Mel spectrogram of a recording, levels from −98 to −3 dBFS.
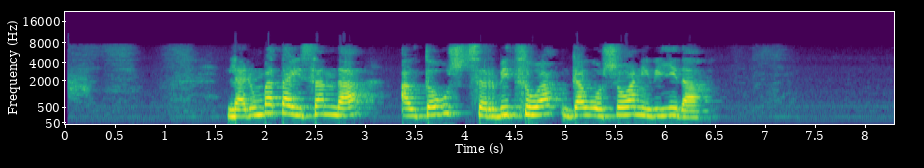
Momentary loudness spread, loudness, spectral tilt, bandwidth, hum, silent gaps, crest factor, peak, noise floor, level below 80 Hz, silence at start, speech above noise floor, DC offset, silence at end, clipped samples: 6 LU; -13 LUFS; -5 dB/octave; 7.6 kHz; none; none; 16 dB; 0 dBFS; -61 dBFS; -60 dBFS; 0.05 s; 49 dB; under 0.1%; 1.85 s; under 0.1%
